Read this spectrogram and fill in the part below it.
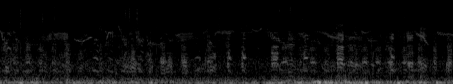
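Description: Waterbirds at Eccup Reservoir in Leeds, likely ducks or geese, honking and calling repeatedly in overlapping bursts over steady outdoor rumble, fairly close and lively throughout.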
